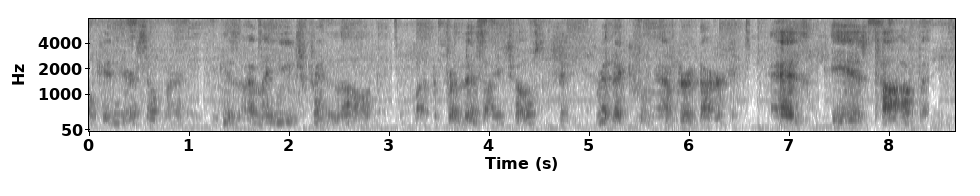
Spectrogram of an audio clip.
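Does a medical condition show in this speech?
Yes: cerebellar ataxia from brain tumour.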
